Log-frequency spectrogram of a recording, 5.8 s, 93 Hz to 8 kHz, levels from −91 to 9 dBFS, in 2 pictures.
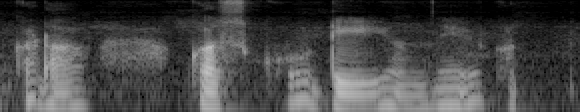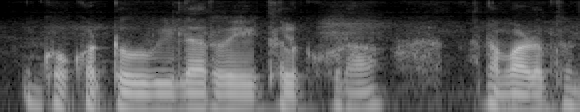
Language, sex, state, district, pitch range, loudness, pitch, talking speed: Telugu, male, Telangana, Hyderabad, 100-115 Hz, -26 LUFS, 100 Hz, 115 wpm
